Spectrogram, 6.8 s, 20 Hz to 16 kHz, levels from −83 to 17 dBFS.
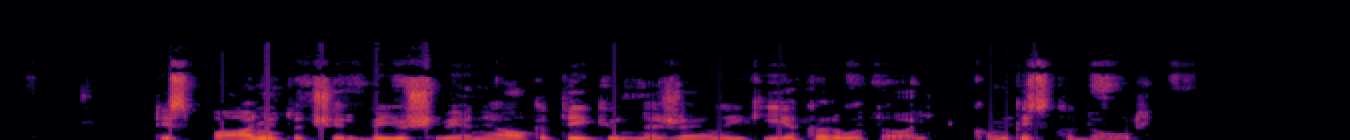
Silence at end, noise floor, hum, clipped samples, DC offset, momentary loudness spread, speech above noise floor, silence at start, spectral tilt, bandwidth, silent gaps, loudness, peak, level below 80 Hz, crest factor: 1 s; -63 dBFS; none; under 0.1%; under 0.1%; 14 LU; 37 dB; 0.8 s; -3.5 dB/octave; 11 kHz; 4.82-4.86 s; -25 LUFS; -8 dBFS; -60 dBFS; 20 dB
